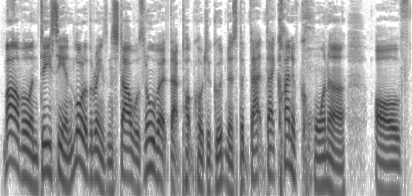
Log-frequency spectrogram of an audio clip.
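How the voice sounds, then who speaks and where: A man's voice: mid-range voice, a little fast, no echo, studio quality. A young adult man with an Australian accent chatting casually as a podcast host, rambling and correcting himself as he goes. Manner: animated, rambling, self-correcting.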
